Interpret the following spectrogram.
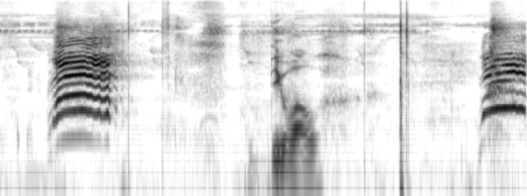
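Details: Bleating goat from Mindanao in the Philippines: three nasal, quavering bleats spaced a couple of seconds apart, the middle one lower and sliding downward, with sharp clicks and knocks in between.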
